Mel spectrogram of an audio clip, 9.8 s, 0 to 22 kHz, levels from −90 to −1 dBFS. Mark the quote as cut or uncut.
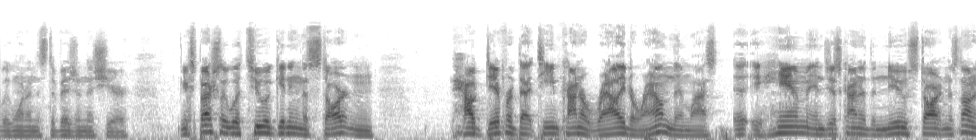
uncut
